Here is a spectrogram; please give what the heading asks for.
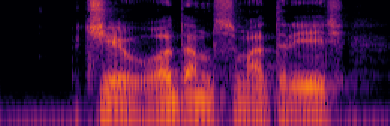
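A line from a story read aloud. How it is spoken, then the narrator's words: Grumbled. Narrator (Russian): проворчал Большой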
